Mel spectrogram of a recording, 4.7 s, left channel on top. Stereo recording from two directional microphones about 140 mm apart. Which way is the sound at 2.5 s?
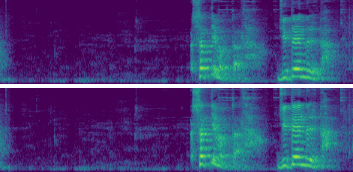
15° left (ahead or behind).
